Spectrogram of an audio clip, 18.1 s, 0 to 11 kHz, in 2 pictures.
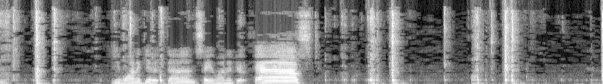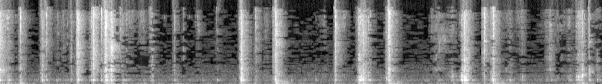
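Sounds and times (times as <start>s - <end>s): knife cutting a metal can: 0.0s - 1.0s, 4.8s - 8.0s, 9.0s - 11.4s, 14.0s - 15.0s, 15.6s - 18.0s.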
